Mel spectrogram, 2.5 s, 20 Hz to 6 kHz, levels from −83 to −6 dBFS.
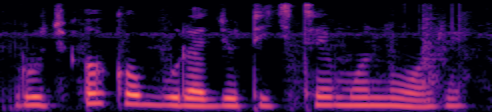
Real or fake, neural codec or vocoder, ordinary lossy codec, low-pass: real; none; none; 5.4 kHz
